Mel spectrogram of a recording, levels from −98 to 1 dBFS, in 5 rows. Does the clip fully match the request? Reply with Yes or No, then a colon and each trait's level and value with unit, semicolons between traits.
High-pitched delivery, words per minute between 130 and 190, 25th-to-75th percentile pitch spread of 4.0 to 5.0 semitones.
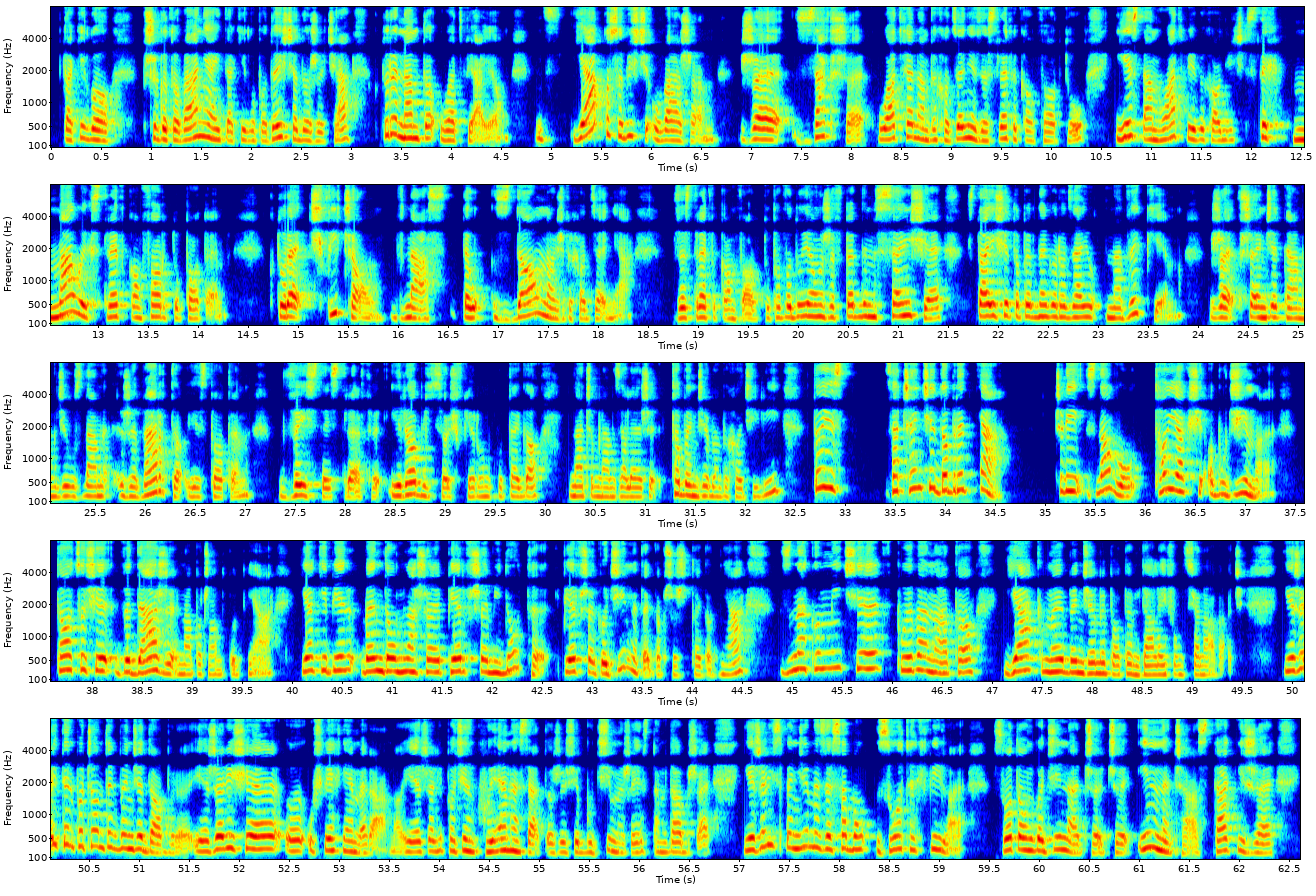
Yes: high, 230 Hz; average, 145 wpm; average, 4.7 semitones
